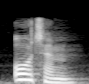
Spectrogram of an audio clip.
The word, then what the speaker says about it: autumn: needs a capital letter Autumn a silent n on the end through one of the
